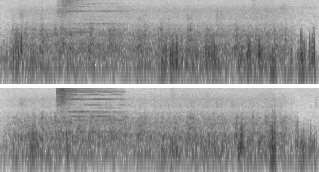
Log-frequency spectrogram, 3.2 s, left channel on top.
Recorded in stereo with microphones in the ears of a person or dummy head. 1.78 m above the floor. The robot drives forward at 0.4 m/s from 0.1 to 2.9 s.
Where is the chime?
65° right (ahead or behind), 2.5 m.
